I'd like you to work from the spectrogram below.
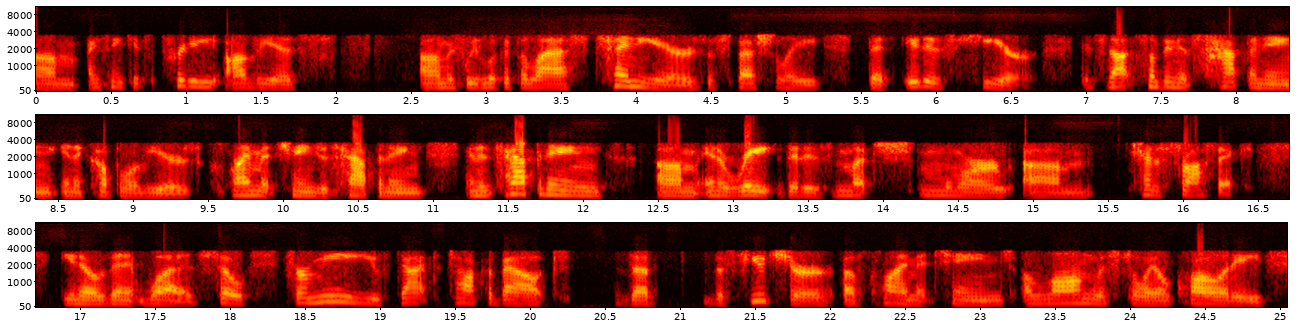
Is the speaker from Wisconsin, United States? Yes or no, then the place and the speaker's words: no; Georgia, United States; now in Iowa, United States; I'm originally from Georgia, so when you mentioned peaches, I was like, really?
